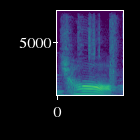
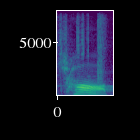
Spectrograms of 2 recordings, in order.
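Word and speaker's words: ชอบ: ผ ม ช อ บ ค ุ ณ น ะ The Thai word for like is ช อ บ a falling tone. ช อ บ ผ ม ช อ บ ค ุ ณ I like you.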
